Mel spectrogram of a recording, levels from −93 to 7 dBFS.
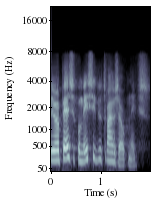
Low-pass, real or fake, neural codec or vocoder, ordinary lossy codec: none; fake; codec, 16 kHz, about 1 kbps, DyCAST, with the encoder's durations; none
